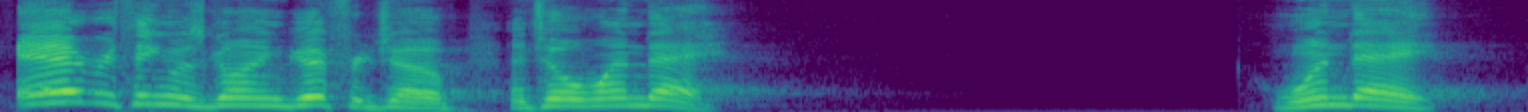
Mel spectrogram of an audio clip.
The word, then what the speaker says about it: Job: You see an example of that in the life of Job. If you go back in your Old Testament, there's a book in your Old Testament. It looks like Job, but we pronounce it Job.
